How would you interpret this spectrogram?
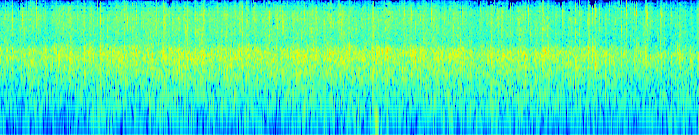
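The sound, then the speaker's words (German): Steady, loud applause from an audience welcoming Styrian state parliament member Stefan Resch, dense clapping that holds evenly for several seconds without a break or any voices rising above it. “Das ist ein Applaus.”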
